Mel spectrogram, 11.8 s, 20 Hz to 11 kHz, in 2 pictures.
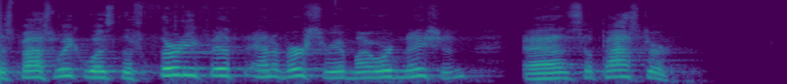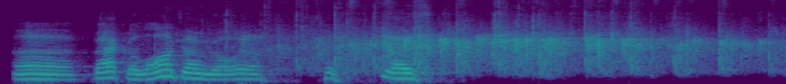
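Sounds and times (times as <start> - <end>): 
speech: 0.0 - 5.1, 6.0 - 9.3
audience applauding: 7.2 - 11.7.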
